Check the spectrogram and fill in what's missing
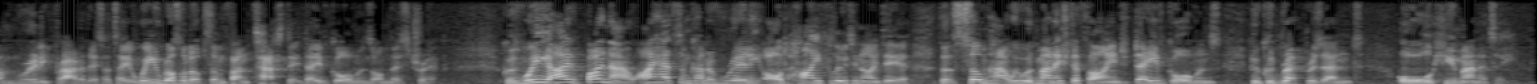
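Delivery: ordinary talk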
